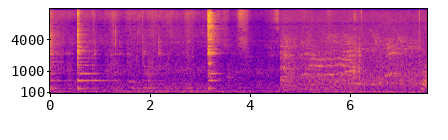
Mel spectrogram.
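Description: Chickpeas fry in oil in a pan while a metal spoon stirs them, with sharp clinks of utensil on pan, a soft sizzle, and a voice speaking nearby.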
